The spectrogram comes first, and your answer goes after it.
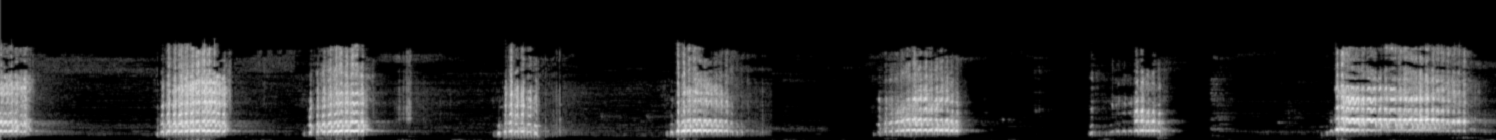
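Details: Calls of a young Asian palm civet, used for luring when hunting: eight harsh, squealing cries at uneven intervals, some clipped short and others drawn out, over a quiet background.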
